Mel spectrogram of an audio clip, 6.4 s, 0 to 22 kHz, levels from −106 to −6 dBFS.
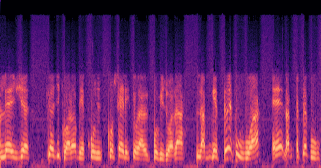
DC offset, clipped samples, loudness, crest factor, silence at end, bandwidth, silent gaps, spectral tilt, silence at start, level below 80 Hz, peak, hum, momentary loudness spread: under 0.1%; under 0.1%; -26 LUFS; 16 dB; 0.05 s; 12 kHz; none; -6 dB/octave; 0 s; -60 dBFS; -10 dBFS; none; 4 LU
